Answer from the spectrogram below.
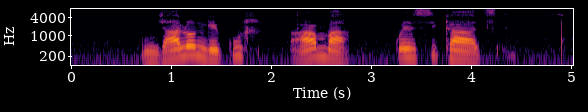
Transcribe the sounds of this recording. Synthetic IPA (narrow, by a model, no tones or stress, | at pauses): nd͡ʒʱalɔŋɡʱek̬ʼu | ɦambʱa | k̬ʼwesikʰaːt͡sʰi̥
